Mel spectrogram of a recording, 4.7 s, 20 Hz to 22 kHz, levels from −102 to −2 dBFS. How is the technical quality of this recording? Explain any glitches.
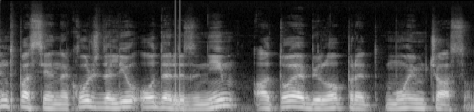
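There is one glitch, a chunks out of order fault between 1.75 and 1.84 s. A roughly 43 ms block of speech plays one chunk late, after the block meant to follow it, so there are three hard joins and the moment sounds jumbled. Unlike a dropout or a repeat, no sound is missing or heard twice.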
